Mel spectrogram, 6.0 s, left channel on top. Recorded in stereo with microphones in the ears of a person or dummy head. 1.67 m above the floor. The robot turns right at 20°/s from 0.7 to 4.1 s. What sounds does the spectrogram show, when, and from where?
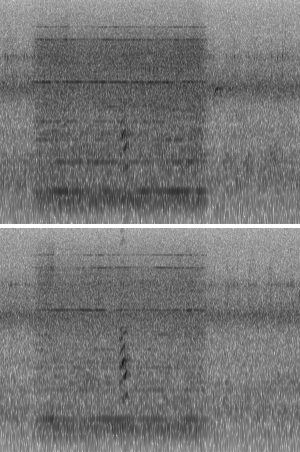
2.4 s a child speaking: 30° right (ahead or behind), 1.0 m; by 2.6 s 25° right (ahead or behind), 1.0 m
